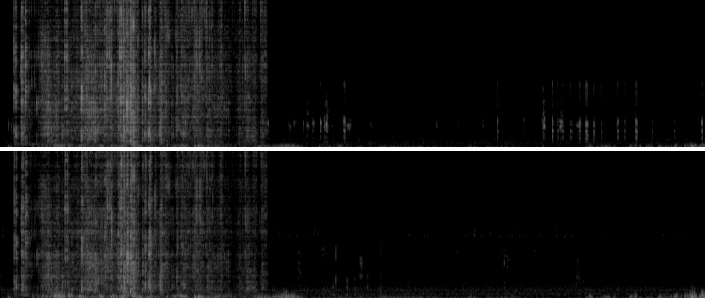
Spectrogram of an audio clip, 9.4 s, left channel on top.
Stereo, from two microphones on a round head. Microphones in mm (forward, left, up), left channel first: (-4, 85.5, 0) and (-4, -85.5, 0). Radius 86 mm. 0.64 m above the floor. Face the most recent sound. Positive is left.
turn(degrees=55)  # may be behind; listen again after turning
